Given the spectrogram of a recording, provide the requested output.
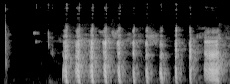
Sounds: Laughter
